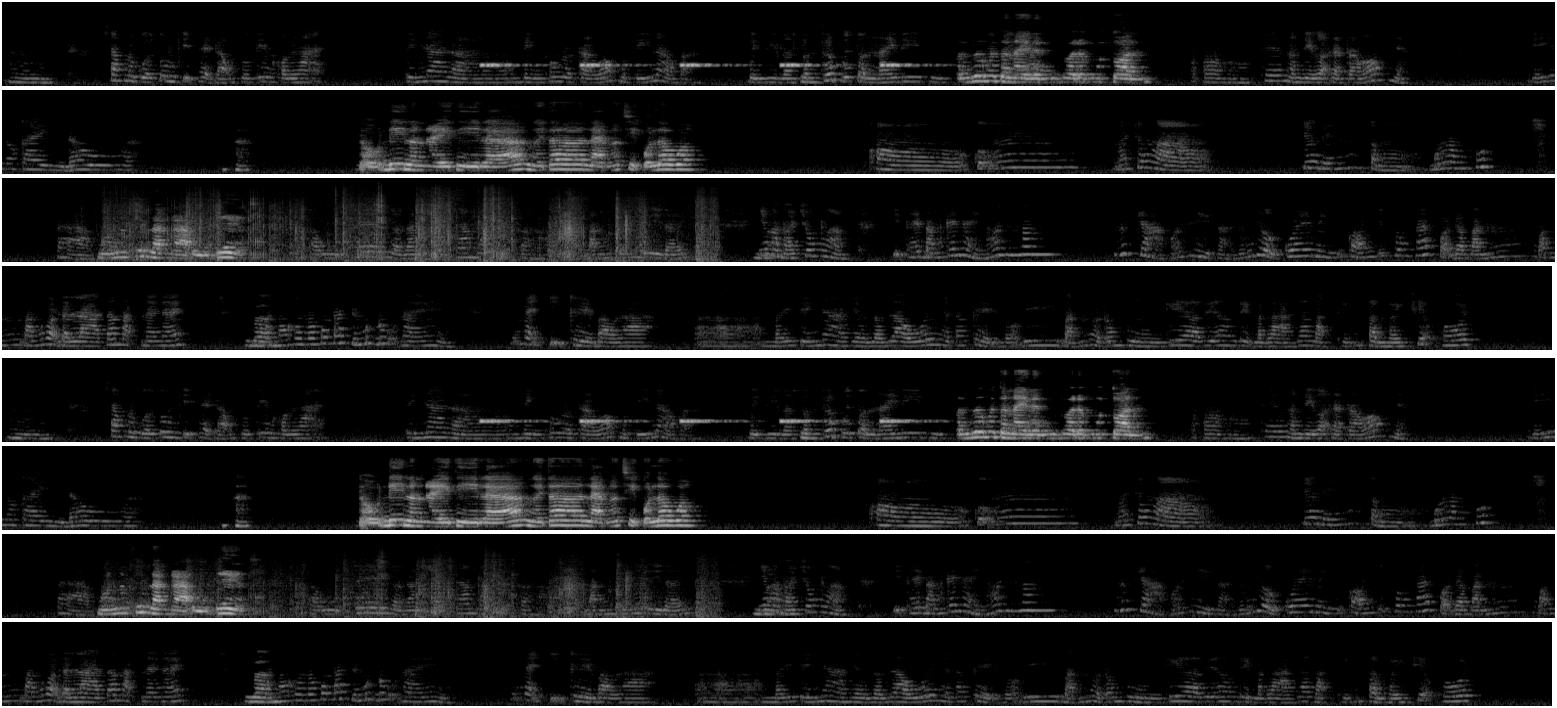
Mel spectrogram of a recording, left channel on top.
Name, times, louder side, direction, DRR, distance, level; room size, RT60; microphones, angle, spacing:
voice 1, 0.0-3.2 4.0-7.0 7.5-10.6 11.9-14.1 15.2-16.9 19.1-19.9 24.2-26.3 26.6-27.7 28.5-30.4 30.8-31.0 31.6-33.0 34.1-41.6 42.2-48.4 48.7-51.4 51.7-53.1 53.5-61.2, left 1 dB, 45° left, 1.8 m, -46 dB
sound 1, 4.8-5.5 5.8-6.5 6.8-7.5 7.8-8.5 8.8-9.5, left 1 dB, 30° right, 0.4 m, -31 dB
voice 2, 9.5-11.5 17.9-18.0 19.1-22.5 32.0-33.5 38.6-38.9 49.0-49.4, right 3 dB, 75° right, 0.6 m, -28 dB
sound 2, 31.8-38.2, left 5 dB, 70° left, 0.5 m, -44 dB
4.3 x 2.5 x 4.4 m
head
